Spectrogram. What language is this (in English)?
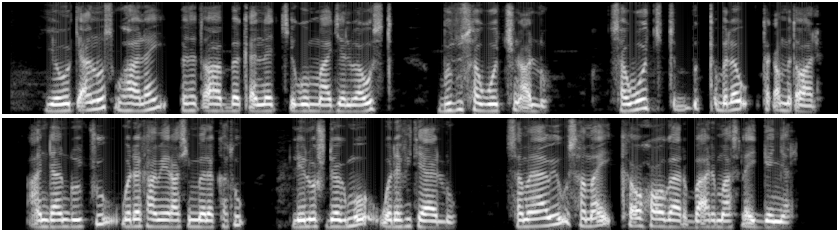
Amharic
